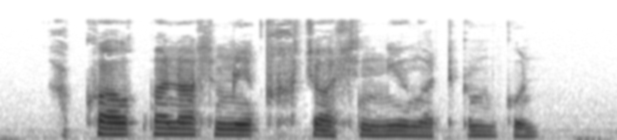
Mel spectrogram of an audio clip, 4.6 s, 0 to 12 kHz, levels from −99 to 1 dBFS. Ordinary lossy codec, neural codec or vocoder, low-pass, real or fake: MP3, 96 kbps; none; 7.2 kHz; real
